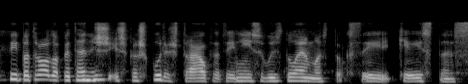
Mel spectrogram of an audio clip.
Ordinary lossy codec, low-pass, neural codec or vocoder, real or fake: MP3, 48 kbps; 7.2 kHz; codec, 16 kHz, 2 kbps, X-Codec, HuBERT features, trained on balanced general audio; fake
